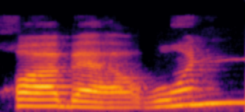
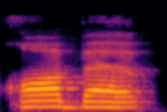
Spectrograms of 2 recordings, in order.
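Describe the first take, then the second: First: The word ends with a nasal 'un' sound. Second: The word stops on a heavy 'r' sound. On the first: The reader continues without stopping. "Give the wasut at the end" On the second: The reader stops at this word. "You will give uh, sukoon at the end"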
